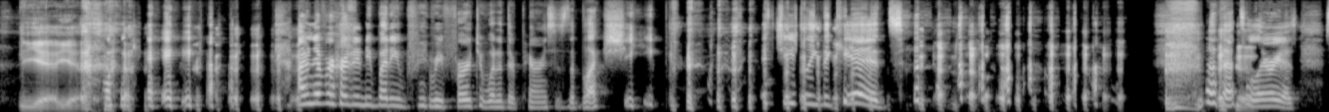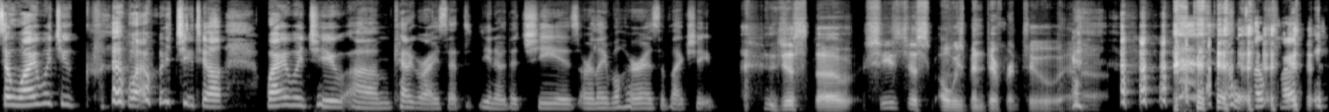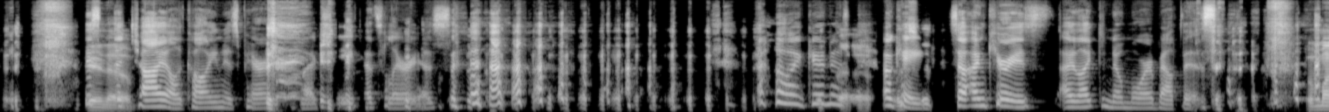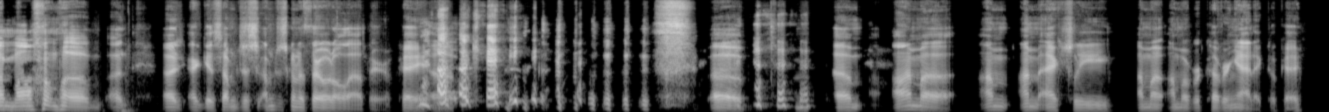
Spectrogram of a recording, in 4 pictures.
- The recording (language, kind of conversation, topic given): English, unstructured, How do you define success in your own life?
- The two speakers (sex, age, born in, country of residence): female, 70-74, United States, United States; male, 40-44, United States, United States
- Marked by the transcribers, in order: laughing while speaking: "Okay"; chuckle; sniff; laughing while speaking: "re refer"; laugh; laughing while speaking: "black sheep"; laughing while speaking: "I know"; laugh; other background noise; laughing while speaking: "why would you tell"; tapping; chuckle; laugh; laughing while speaking: "That's so funny"; laugh; laugh; laugh; laugh; sniff; laughing while speaking: "mom"; laugh; laughing while speaking: "Okay"; laugh; sniff; laugh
